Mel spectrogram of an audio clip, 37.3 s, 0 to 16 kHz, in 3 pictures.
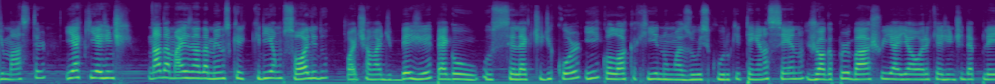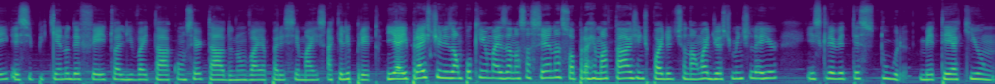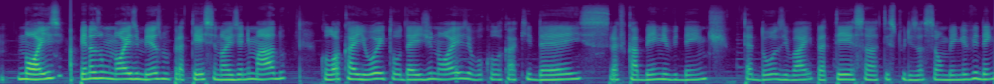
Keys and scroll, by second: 0.0-0.7 typing, 3.4 ctrl+y, 4.3-5.1 typing, 11.4 space, 20.8 ctrl+alt+y, 21.5 Return, 22.7-25.7 typing, 24.6 ctrl+space, 25.7 Return, 29.7 Return, 31.5-32.4 typing, 34.0 Return, 35.0 space, 37.2 space.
